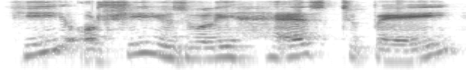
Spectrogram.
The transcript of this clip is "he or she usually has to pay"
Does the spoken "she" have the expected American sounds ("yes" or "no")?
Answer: yes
